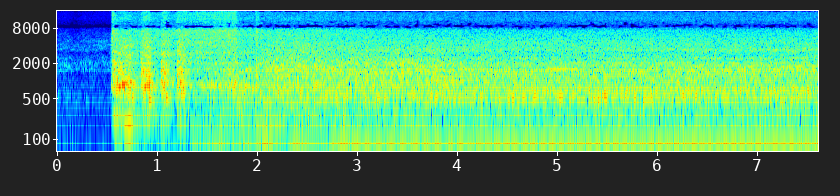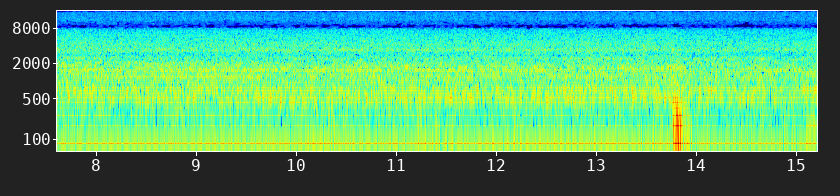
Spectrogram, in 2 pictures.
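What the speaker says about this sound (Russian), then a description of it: "Давайте попробуем еще раз завести." A car engine catches after a brief crank and settles into a loud, steady, close roar that runs without a break, with one small knock near the end.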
